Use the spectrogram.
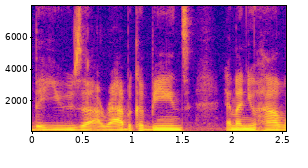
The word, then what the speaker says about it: Arabica: How do you pronounce the Kenyan coffee? Is it Arabica, whatever coffee? Arabica. Arabica.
